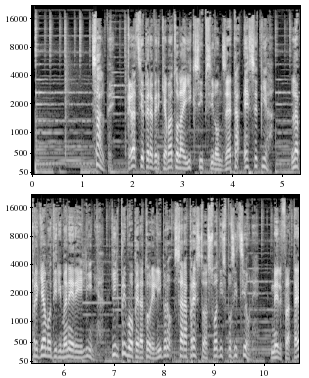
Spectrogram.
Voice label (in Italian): VOCE SEGRETERIA TELEFONICA E IVR VARESE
